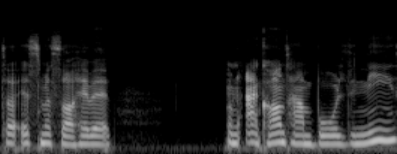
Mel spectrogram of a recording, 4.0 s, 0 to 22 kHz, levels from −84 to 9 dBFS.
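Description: A short stretch of speech, and nothing technically wrong turns up anywhere in it.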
